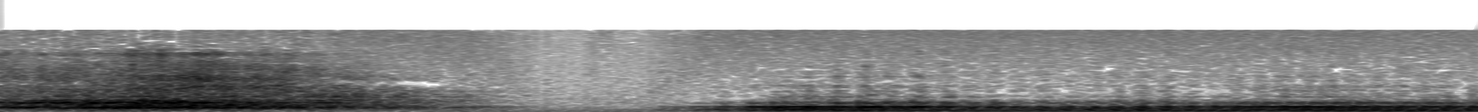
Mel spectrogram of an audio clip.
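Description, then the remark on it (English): A surface car's engine, running on ordinary fuel, rumbles loudly and steadily, fades briefly to a near lull, then settles back into a constant low, throaty drone with no voices. “This surface car has just got ordinary fuel in it.”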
